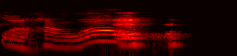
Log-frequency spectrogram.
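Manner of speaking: very high cartoon parrot voice. Showing how a parrot in a cartoon says hello: cartoon parrot voice. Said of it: "there's a parrot in a cartoon that sounds like that".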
